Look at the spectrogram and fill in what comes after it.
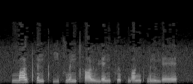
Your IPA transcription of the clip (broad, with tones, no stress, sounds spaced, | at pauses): m ɑ˥ ʊ̯ pʰ ə˥˩ n t̪ʰ i˥ t͡s w ə˥ n t̪ʰ ɑ˧˥ ʊ̯ l ɥ ɛ˧˥ n t͡s ɤ˨˩ k w ɑ˧˥ ŋ pʰ w ə˧ n l j ɛ˨˩˦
